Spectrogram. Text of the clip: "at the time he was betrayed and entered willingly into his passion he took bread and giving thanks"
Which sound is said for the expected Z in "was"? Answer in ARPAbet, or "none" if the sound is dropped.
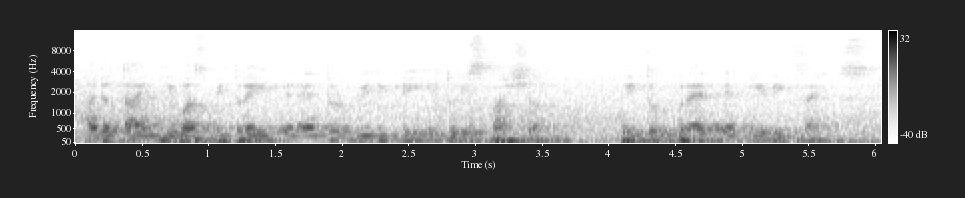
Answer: S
